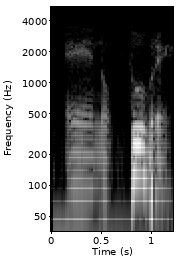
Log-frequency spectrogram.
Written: en octubre

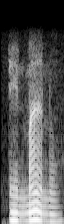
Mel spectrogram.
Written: en mano

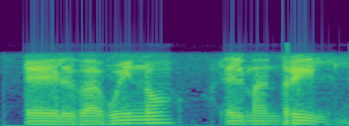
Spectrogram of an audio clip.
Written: babuino, mandril

